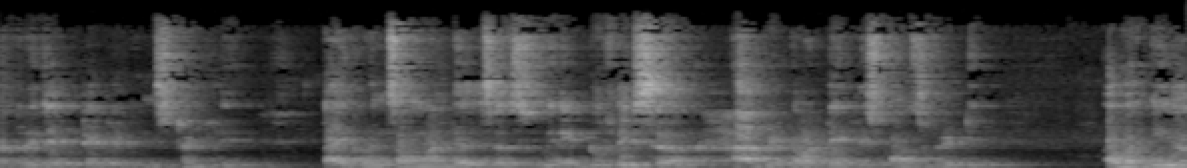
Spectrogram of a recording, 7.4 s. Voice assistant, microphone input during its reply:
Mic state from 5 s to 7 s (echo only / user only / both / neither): echo only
